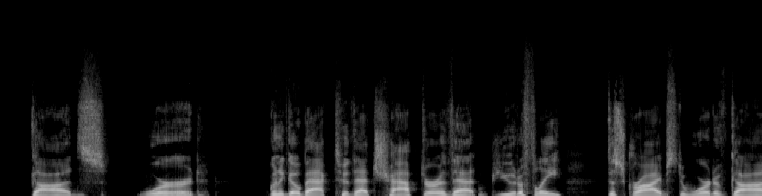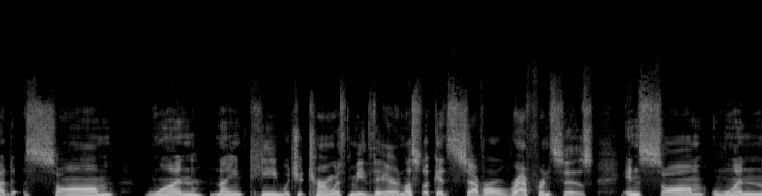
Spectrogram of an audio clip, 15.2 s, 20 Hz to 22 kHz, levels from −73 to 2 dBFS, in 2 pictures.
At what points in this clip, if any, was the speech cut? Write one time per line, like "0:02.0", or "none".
0:04.8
